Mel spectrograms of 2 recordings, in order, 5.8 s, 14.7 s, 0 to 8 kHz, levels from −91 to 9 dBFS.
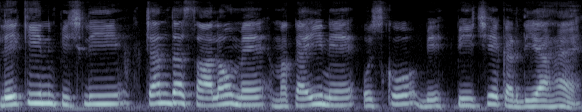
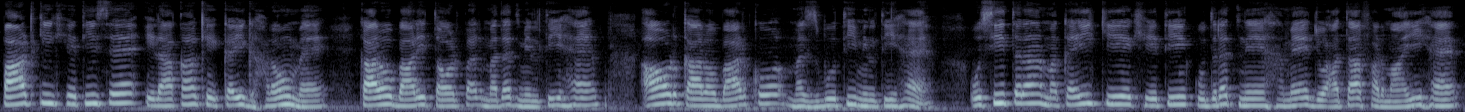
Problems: constant background noise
